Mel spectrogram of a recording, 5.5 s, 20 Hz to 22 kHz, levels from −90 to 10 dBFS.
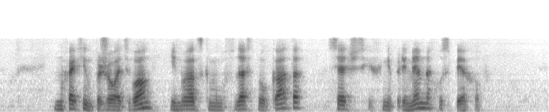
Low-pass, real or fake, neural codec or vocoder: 5.4 kHz; fake; codec, 16 kHz, 0.7 kbps, FocalCodec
